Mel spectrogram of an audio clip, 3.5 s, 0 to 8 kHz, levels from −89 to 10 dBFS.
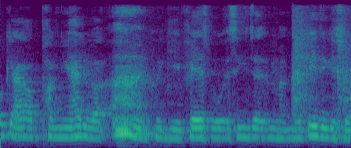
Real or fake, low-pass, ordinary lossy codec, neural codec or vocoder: real; 7.2 kHz; AAC, 32 kbps; none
